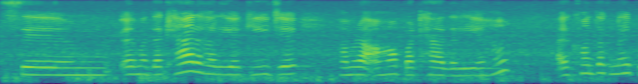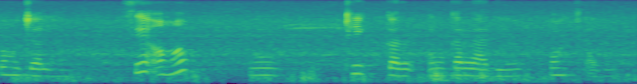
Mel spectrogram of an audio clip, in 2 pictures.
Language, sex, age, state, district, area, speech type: Maithili, female, 18-30, Bihar, Saharsa, urban, spontaneous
